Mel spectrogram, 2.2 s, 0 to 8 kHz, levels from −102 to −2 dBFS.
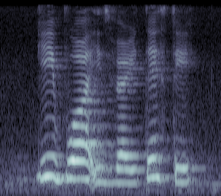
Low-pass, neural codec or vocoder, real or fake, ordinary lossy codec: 7.2 kHz; none; real; MP3, 64 kbps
